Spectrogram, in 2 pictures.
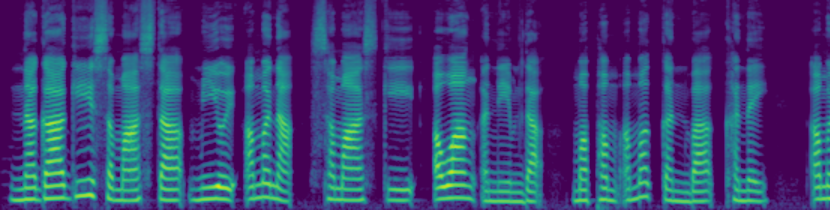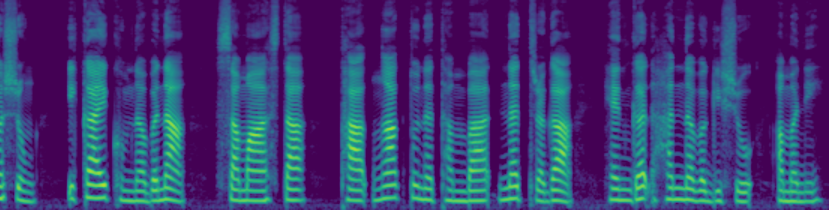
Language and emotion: Manipuri, neutral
